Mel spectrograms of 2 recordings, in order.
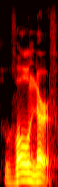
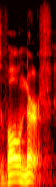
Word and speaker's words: Vol-Nerf: And I put the pronunciation up there, but it's Vol-Nerf, like voting and Nerf ball. So it's Vol-Nerf.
